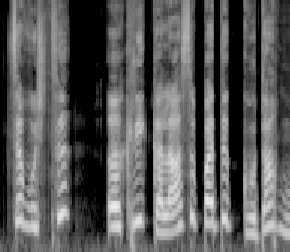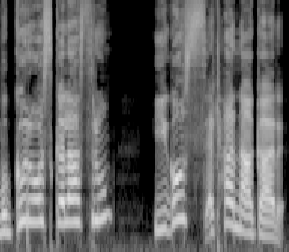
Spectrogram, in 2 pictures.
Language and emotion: Kashmiri, disgusted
